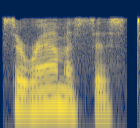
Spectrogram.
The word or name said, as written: ceramicist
